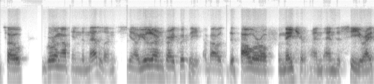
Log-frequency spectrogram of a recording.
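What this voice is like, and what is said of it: Dutch accent. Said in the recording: “I'm Dutch, as you can tell by my name and hear by my accent.”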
